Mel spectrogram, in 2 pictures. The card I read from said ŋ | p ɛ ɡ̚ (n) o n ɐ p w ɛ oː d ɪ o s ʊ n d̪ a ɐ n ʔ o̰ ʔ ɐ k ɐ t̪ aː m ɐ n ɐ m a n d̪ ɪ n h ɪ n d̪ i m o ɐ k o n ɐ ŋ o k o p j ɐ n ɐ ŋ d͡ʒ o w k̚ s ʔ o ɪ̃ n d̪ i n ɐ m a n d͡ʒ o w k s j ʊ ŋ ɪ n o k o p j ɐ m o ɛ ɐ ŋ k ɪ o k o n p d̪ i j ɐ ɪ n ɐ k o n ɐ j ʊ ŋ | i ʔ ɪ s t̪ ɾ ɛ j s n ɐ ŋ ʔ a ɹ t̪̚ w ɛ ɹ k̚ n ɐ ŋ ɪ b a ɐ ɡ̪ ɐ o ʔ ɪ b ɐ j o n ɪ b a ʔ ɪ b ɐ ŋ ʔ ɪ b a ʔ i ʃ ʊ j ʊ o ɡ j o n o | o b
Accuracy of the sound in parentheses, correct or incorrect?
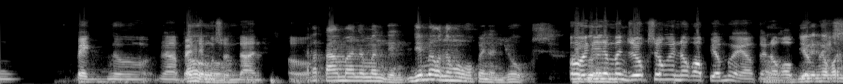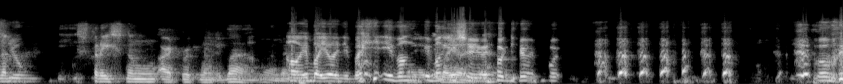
correct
